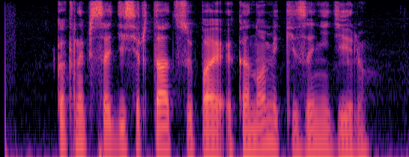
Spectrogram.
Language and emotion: Russian, neutral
